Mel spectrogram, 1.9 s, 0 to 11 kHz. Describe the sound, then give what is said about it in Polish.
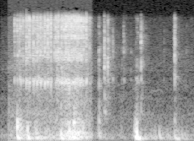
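The advance lever of a film camera that takes 12 frames per roll is wound in one sweeping ratcheting stroke lasting nearly a second, followed by a few softer mechanical clicks as it springs back, clear with no talking. “Zresztą, wiesz co, ja mam akurat przed sobą aparat, coś ci pokażę, dobra? Posłuchaj, naciągam kliszę.”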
